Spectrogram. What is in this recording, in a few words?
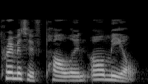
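"primitive polynomial", English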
